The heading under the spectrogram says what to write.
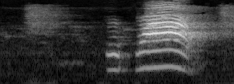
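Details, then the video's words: Pet ringneck parrot talking: a short clipped note followed by a longer, harsh, rich-toned squawk-like vocal lasting about a third of a second, amid sounds of a person repeating a short syllable. "This Ringneck Parrot Talking Is Epic.!."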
